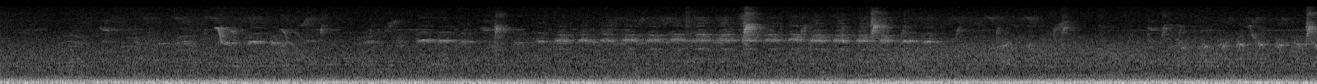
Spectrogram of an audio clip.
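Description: Birds chirping and calling, with a rapid run of repeated high chirps for several seconds in the middle, over a steady low rumble.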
